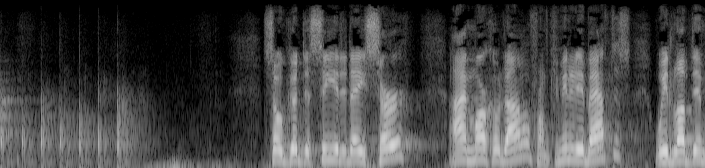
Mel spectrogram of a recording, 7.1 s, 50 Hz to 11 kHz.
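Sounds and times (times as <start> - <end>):
knocking on a door: 0.0 - 1.4
speech: 2.6 - 7.0.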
